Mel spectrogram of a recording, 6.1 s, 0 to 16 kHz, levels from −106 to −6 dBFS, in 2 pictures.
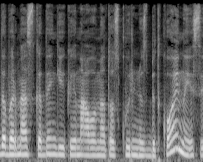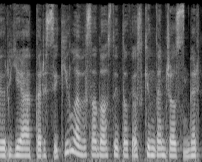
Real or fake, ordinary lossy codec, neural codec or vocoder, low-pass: fake; MP3, 96 kbps; vocoder, 48 kHz, 128 mel bands, Vocos; 14.4 kHz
